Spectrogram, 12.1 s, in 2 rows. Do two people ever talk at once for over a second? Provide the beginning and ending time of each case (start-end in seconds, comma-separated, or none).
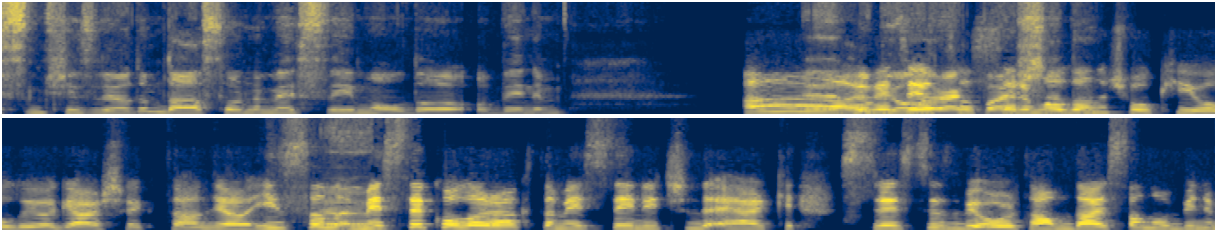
4.0-5.5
